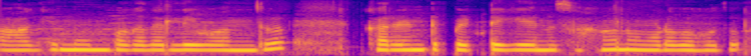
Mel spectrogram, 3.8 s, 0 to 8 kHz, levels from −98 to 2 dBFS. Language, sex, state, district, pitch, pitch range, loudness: Kannada, female, Karnataka, Bellary, 235 Hz, 230-245 Hz, -15 LUFS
